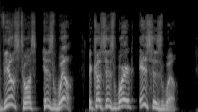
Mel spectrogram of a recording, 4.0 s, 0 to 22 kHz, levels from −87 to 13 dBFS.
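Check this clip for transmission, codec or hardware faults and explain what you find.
There is one fault. From 1.49 s to the end, the adaptive stream drops to a lower bitrate because the connection slowed. The switch is sudden, with no gap. Nothing remains above 13.6 kHz, so the treble goes dull. This fits AAC falling from 96 to 48 kbit/s.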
